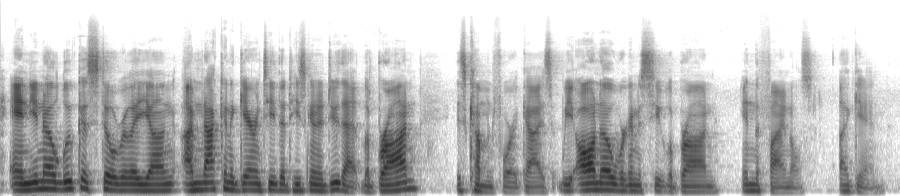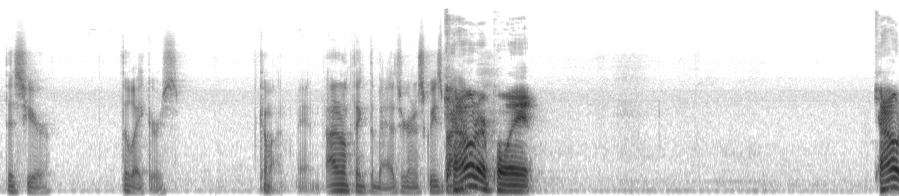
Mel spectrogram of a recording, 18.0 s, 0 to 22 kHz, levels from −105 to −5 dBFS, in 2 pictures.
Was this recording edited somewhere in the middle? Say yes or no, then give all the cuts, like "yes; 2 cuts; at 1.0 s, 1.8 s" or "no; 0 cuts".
no; 0 cuts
